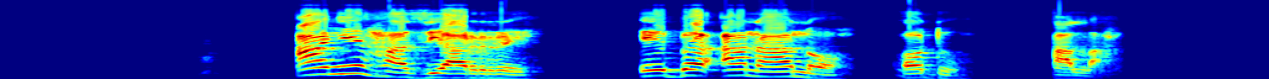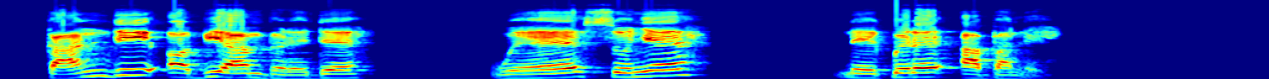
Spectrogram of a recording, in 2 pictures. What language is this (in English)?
Igbo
